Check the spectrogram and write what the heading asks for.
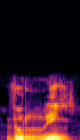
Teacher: র অক্ষর এর নিচে যখন এভাবে জের হবে র অক্ষরটি চিকন করে পড়তে হবে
